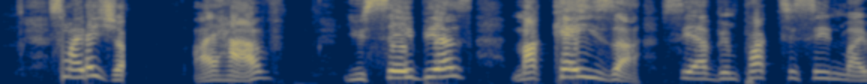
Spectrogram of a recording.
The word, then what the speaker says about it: Eusebius McKaiser: Eusebius, did I get that right? I was trying not to do Niger on it or British for that matter. That was perfect. You got it right the first time we spoke on the phone.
